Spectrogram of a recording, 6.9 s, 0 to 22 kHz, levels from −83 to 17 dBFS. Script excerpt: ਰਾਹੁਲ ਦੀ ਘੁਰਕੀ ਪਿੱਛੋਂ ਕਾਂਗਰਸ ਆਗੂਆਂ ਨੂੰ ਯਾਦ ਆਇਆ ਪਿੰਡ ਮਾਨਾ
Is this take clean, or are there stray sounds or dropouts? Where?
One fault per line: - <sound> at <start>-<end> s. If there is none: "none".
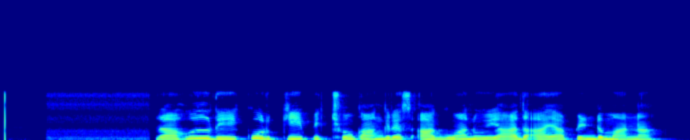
none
